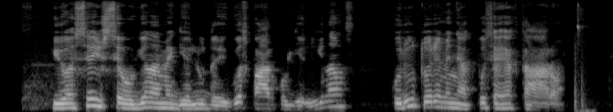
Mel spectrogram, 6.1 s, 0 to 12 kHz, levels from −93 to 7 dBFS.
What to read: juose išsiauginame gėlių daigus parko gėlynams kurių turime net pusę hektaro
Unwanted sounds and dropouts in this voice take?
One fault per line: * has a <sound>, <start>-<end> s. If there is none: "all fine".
* has a squeak, 5.7-6.0 s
